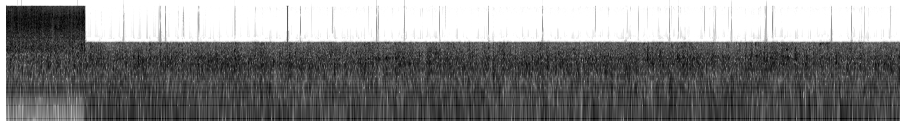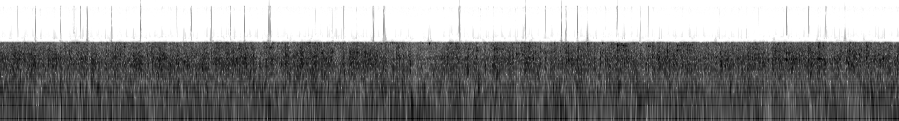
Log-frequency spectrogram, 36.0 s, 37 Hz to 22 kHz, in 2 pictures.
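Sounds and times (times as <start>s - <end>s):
stone breaking crunches: 0.1s - 1.8s, 2.4s - 35.9s
rock crusher grinding rumble: 0.1s - 35.9s.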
